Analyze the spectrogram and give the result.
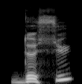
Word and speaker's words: dessus: À l'oreille, « dessus » et « dessous » se distinguent par leur dernière voyelle, celle de « dessus » se prononce comme dans « vu », celle de « dessous » comme dans « vous ».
